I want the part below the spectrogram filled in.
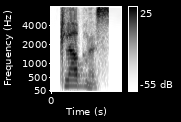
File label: "clubmoss", Indian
